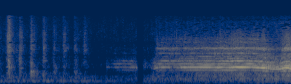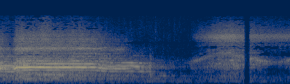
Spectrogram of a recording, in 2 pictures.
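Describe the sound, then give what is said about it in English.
A fast-travelling train blows its whistle for the highway, a long, loud, steady blast after a few quick rhythmic chuffs, swelling as it approaches, then fading and sounding briefly again. “She's whistling for the highway.”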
